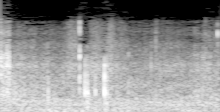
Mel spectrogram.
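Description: Cloth brushing over a body-worn camera's microphone, with a few faint clicks about a second in, over a steady background hiss.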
